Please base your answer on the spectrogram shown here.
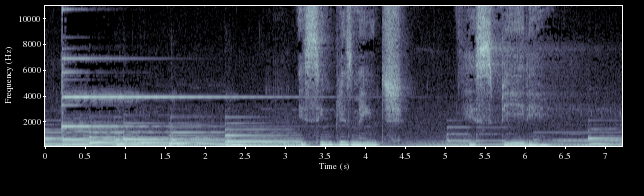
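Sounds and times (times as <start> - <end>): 
bell tones ringing: 0.2 - 3.9
speech: 3.3 - 4.5, 5.3 - 7.1.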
